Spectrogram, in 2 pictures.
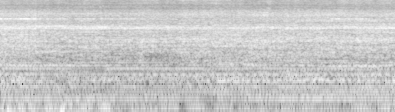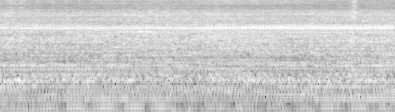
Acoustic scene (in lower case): subway train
